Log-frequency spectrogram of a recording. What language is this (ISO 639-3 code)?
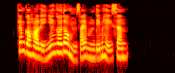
yue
